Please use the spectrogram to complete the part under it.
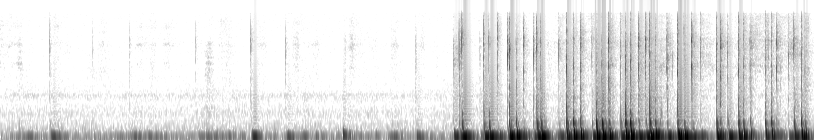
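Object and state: Hardcover book with paper dust jacket.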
